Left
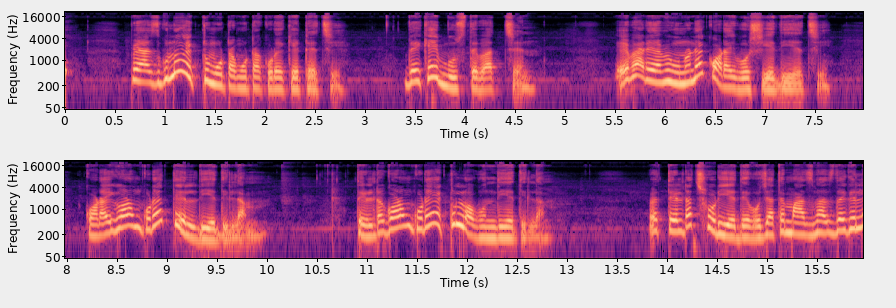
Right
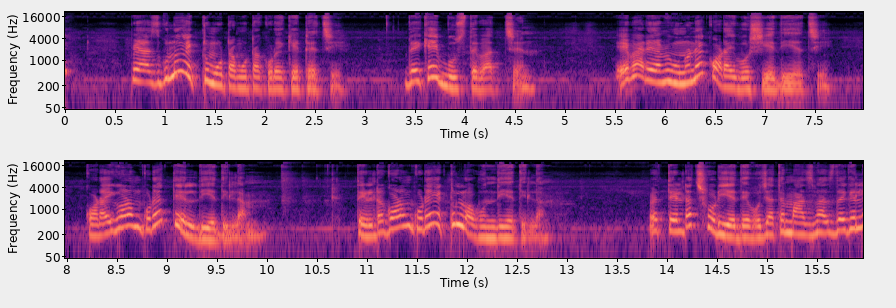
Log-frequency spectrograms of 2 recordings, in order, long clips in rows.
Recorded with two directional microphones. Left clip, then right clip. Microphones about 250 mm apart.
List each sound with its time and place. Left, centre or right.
0.6 s a woman's voice: left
